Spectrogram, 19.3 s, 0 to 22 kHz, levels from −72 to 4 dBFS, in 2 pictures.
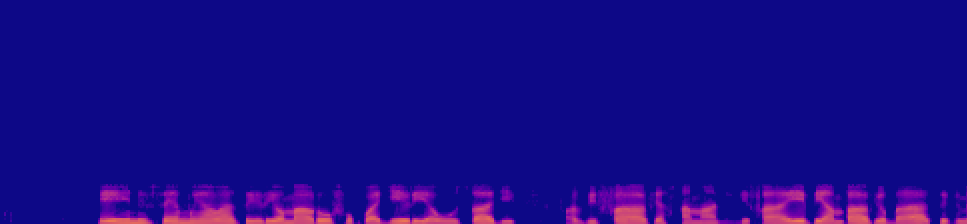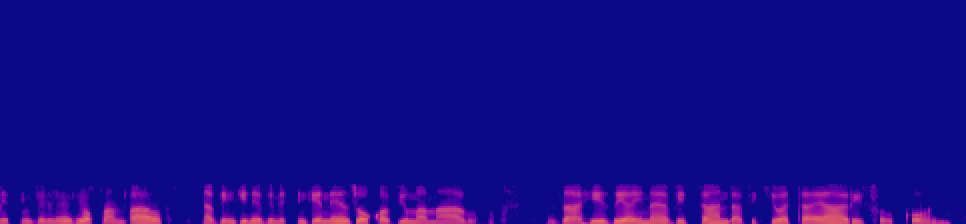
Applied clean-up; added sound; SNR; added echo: neural separator model SepFormer WHAM!.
